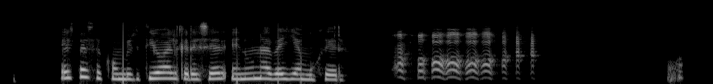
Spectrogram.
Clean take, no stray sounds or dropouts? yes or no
no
